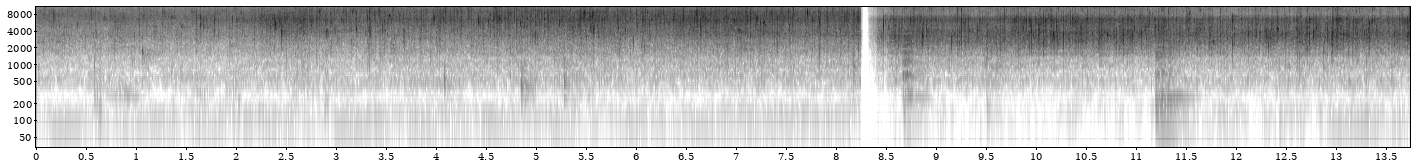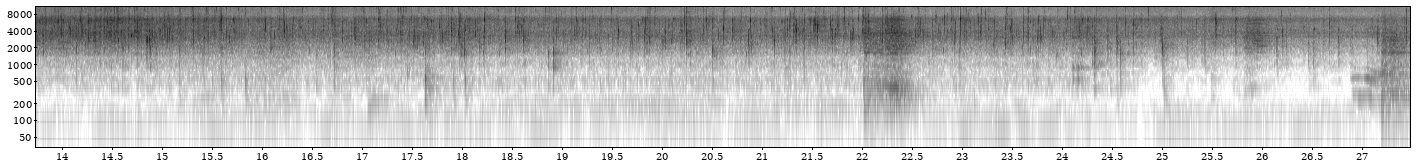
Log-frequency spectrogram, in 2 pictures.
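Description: Gram-flour-battered fish pieces deep-frying in hot oil in a wok: a steady sizzle, with small scrapes and taps of a slotted spatula as the pieces are turned and lifted. The sound cuts out for an instant about eight seconds in, then the sizzle comes back louder for several seconds.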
